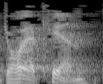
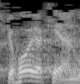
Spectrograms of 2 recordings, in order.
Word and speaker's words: Jehoiachin: The second thing that he planted was the ancestor of Jesus, Jehoiachin, or Jehoiakim, it's pronounced, not Chin, it's spelled Chin, I'm not sure why. But it's Jehoiakim,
